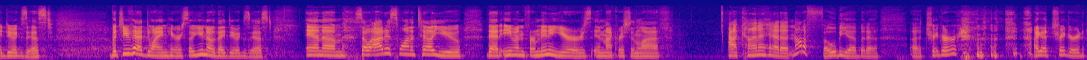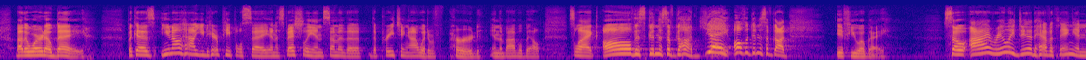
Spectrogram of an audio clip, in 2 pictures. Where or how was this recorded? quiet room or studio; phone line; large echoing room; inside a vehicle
large echoing room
